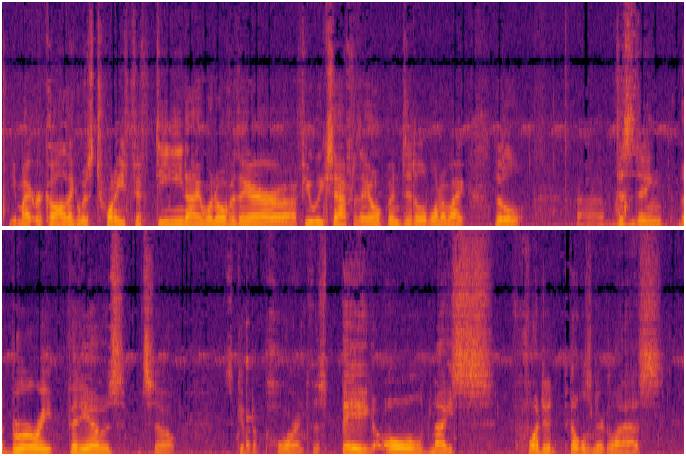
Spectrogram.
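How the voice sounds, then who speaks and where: A man speaks at a moderate pace and fairly high pitch with ordinary pitch variation and big swings in loudness. Noticeable noise sits in the background. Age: 50s. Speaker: beer reviewer. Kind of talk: casual product review. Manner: relaxed, hesitant with many fillers.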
